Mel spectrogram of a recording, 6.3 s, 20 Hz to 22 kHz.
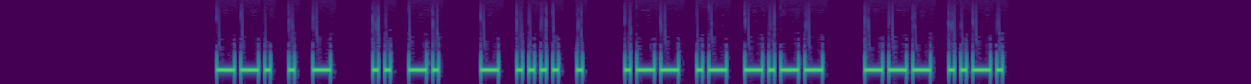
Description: Morse code, heard as a keyed tone, about 40 wpm, 700 Hz. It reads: GET IN THE WAY OF
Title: Sets of 5 Words Encore 40wpm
